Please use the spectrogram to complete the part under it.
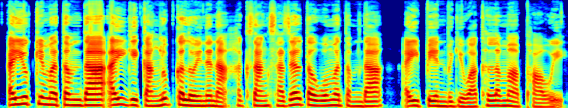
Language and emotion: Manipuri, happy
